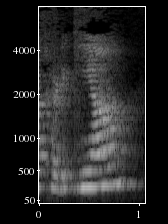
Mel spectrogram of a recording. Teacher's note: संभव नहीं है तो सिर्फ हम बिंदु लगा देते हैं, लेकिन उच्चारण जो है वो अनुनासिक ध्वनि के रूप में होता है, यानी कि नाक और मुंह दोनों से होता है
